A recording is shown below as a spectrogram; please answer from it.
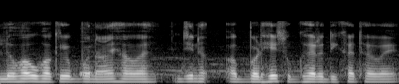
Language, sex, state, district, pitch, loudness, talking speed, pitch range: Chhattisgarhi, male, Chhattisgarh, Sarguja, 130 Hz, -19 LUFS, 165 wpm, 125-130 Hz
